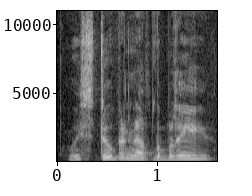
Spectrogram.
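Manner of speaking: ordinary delivery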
